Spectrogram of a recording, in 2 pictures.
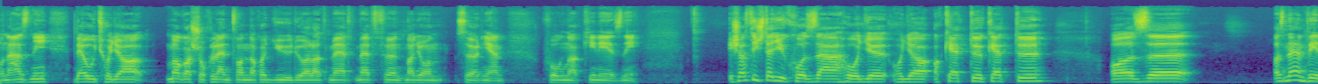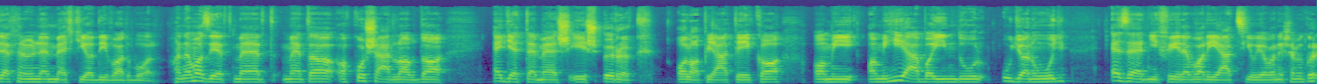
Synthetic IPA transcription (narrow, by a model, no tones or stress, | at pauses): naːznid̪ɛuːcho̞ɟɒ | mɒɡɒʃo̞klɛnt̪ʋɒnːɒkɒɟyːɾyɒlɒt̪mɛrt̪mɛrt̪fø̞nt̪nɒɟo̞nsørɲɛnfo̞ɡnɒkːineːzni | eːʃɒst̪iʃt̪ɛɟykho̞zːaːɦo̞ɟho̞ɟɒːkɛt̪ːøːkɛt̪ːøː | ɒz | ɒznɛɱveːlɛt̪lɛnylnɛmːɛckiɒd̪ivɒd̪boːlhɒnɛmɒzeːrt̪mɛrt̪mɛrt̪ɒːko̞ʃaːrlɒbd̪ɒ | ɛɟɛt̪ɛmɛʃeːʃøɾø̞k | ɒlɒpjaːt̪eːkɒɒmiɒmiɦijaːbɒind̪uluɟɒnuːɟ | ɛzɛrɲifeːɾɛvɒɾiaːt̪sijoːjɒvɒneːʃɒmiko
